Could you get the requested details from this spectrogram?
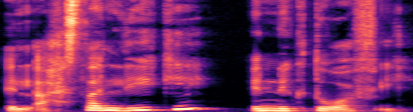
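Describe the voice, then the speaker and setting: A woman's voice: mid-range voice, very animated, fast talker, gravelly, a little mellow. A woman with an Egyptian accent voicing a young ex-husband who is cold, controlling and insistent. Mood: coldly insistent. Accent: Egyptian Arabic.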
